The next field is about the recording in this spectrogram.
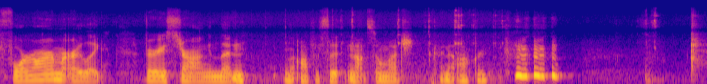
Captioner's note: giggles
